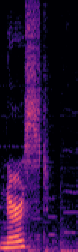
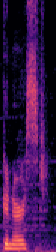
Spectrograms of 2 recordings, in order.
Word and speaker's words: Gnursed: The G in your username is silent. It's pronounced like nursed, but I like calling it Gnursed.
